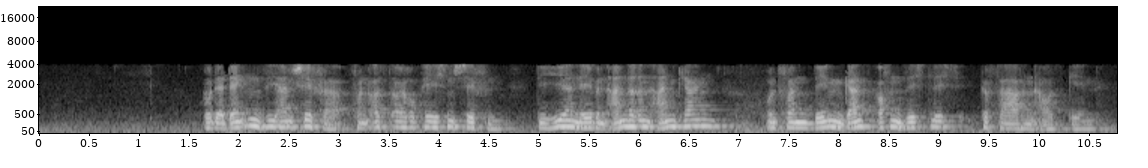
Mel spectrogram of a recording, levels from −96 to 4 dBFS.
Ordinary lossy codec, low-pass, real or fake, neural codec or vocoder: AAC, 16 kbps; 7.2 kHz; real; none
